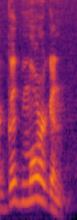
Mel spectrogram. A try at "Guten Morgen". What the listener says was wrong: It seems like you're saying Good Morgen, which is close. The correct phrase in German is Guten Morgen.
